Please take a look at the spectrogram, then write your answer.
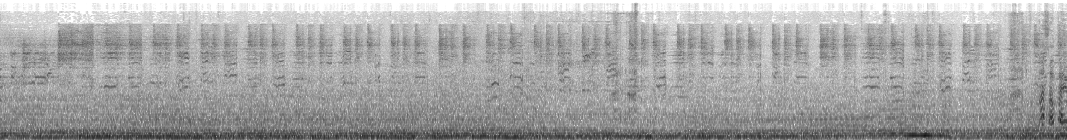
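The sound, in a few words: Fiat Uno Sporting car driving on race track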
